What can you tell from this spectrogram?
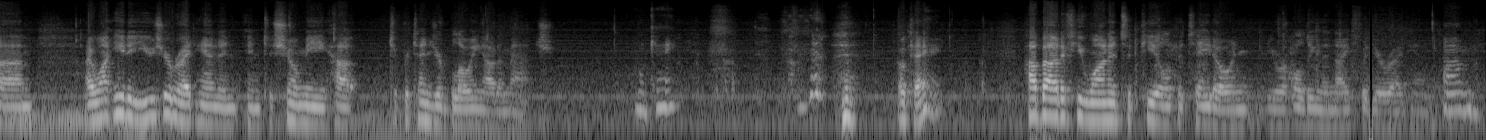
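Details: Adult examiner speaking; normal speech.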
